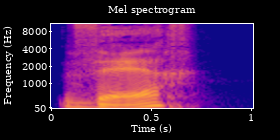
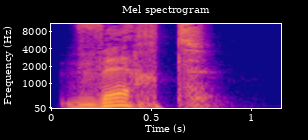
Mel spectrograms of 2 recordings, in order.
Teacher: And this time it's spelled V-E-R-T-E. So the E at the end makes the T sound. The T is no longer silent.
